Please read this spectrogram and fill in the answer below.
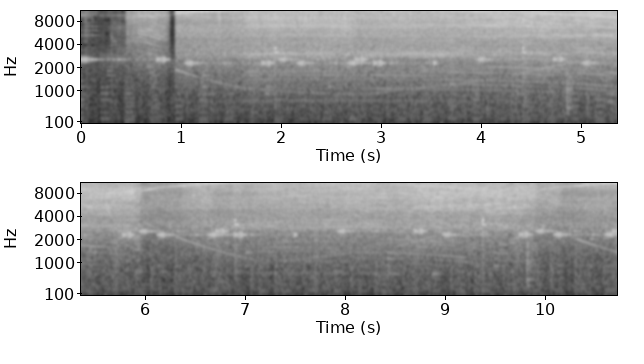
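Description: A loud, dense hissing noise texture that comes in right at the start and then holds steady. Slow sweeping tones glide down and up in pitch through it, over a steady high tone dotted with short chirps.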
